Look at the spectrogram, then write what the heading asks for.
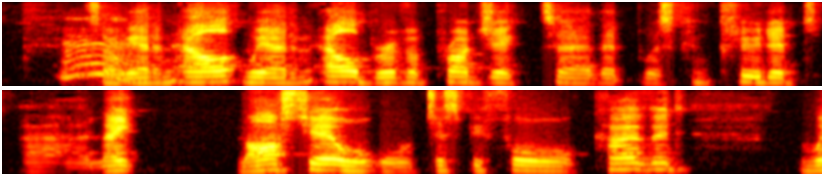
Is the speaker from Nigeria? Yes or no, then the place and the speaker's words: no; South Africa; also born or lived in Harare, Zimbabwe; I was born in Harare, and I grew up there for a short portion of my childhood, and then I finished it here in South Africa. Finished my schooling.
